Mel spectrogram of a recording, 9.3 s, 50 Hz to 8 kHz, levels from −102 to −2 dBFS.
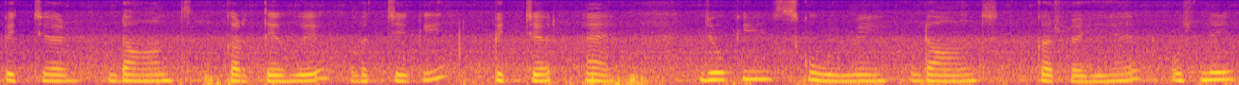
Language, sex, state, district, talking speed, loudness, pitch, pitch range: Hindi, female, Punjab, Pathankot, 110 wpm, -17 LUFS, 215 Hz, 210-240 Hz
